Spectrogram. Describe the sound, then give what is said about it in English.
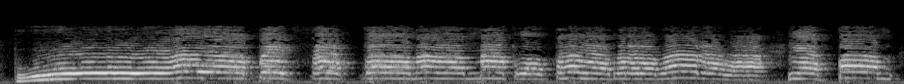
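A single voice imitates a stadium crowd of Yankees fans booing Mickey Mantle as he comes up to the plate. The boos are loud, drawn-out and low, like moaning, and are repeated several times with short breaks and slight rises and falls in pitch. “what are they booing about?”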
